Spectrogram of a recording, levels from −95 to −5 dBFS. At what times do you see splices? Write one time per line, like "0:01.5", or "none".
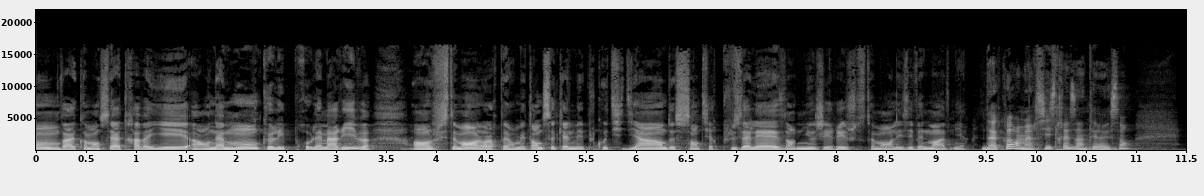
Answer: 0:05.6
0:07.6
0:09.4
0:10.2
